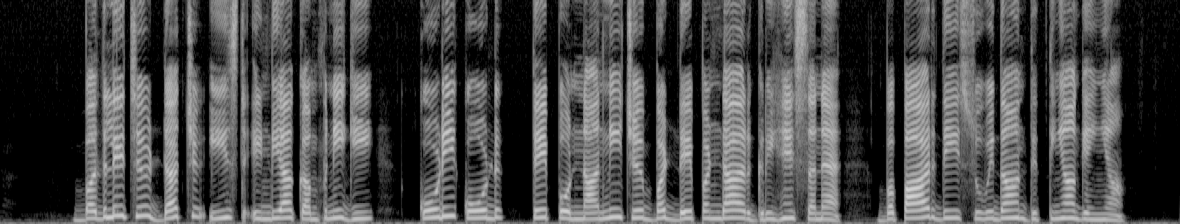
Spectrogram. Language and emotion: Dogri, neutral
